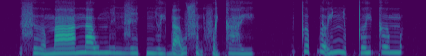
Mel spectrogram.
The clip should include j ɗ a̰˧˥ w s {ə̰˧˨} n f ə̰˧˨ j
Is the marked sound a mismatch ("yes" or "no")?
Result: no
